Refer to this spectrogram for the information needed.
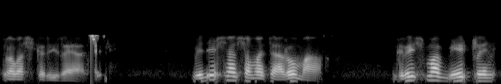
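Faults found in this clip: Robotic, buzzy speech throughout, band-limited to roughly 300 Hz to 3.5 kHz. Heavy Codec 2 vocoder damage, consistent with its 3.2 kbit/s mode. Only pitch, voicing, energy and spectral envelope transmitted; decoder rebuilds sound from sine waves, original waveform lost.

0.86 to 1.11 s: bleeps, warbles, abrupt pitch and level jumps. Bit errors on digital voice radio, fairly heavy error rate; damage spread fits about a dozen corrupted vocoder frames, each flipped bit skewing frame parameters.

3.18 to 3.34 s: shorter, milder warble and tone-colour jumps. Same bit errors on digital voice radio, lower error rate; sounds like about half a dozen frames hit.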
